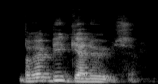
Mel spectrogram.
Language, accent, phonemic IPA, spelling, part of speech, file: French, Canada, /bʁə.bi ɡa.løz/, brebis galeuses, noun, LL-Q150 (fra)-brebis galeuses.wav
- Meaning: plural of brebis galeuse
